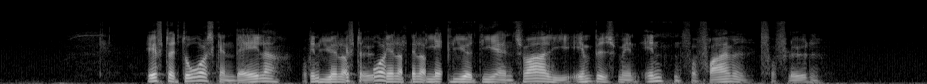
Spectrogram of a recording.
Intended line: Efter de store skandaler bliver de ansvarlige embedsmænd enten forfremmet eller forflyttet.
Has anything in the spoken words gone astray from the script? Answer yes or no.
yes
